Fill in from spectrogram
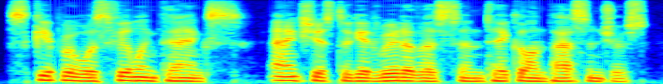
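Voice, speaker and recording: A man's voice: medium pitch, steady tone, fast talker, dry recording, clean studio sound. A man narrating an audiobook in a clipped first-person voice that drops its articles. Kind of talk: scripted narration.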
